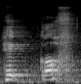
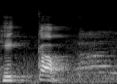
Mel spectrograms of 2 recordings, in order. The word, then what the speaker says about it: hiccough: तो ऐसा नहीं है कि यहाँ पर इसे कॉफ पढ़ा जाएगा तो यहाँ पर इसे हिकॉफ पढ़ लेंगे। यहाँ पर जो प्रोनाउंसिएशन होगा वो होगा हिकअप, हिकअप। तो अप इज़ the pronunciation of OUGH, अप इज़ the pronunciation of OUGH।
